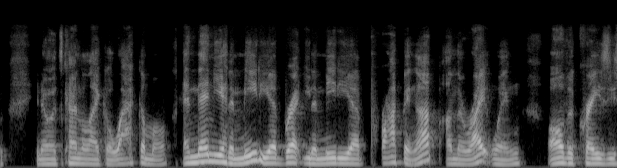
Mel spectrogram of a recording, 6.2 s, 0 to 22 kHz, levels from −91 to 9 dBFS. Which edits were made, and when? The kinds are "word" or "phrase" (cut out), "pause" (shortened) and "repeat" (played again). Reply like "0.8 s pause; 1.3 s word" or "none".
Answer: 1.8 s pause; 2.3 s word; 3.1 s word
